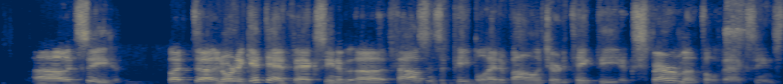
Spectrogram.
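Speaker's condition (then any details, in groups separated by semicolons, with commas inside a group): No condition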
